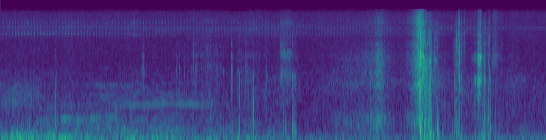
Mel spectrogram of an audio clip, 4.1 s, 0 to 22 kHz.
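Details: Trained Charolais cows being called in by their owner in 2017; a faint, low harmonic moo lasts about a second, followed by several sharp clicks and knocks.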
